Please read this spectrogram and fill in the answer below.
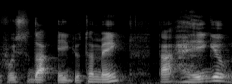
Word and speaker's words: Hegel: Hegel, né? Pronunciando melhor.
